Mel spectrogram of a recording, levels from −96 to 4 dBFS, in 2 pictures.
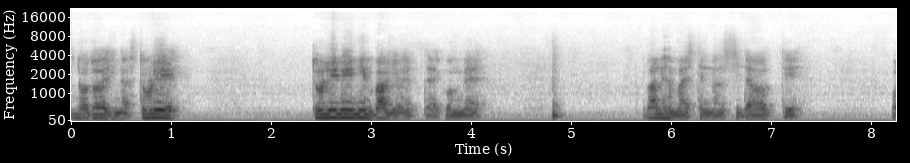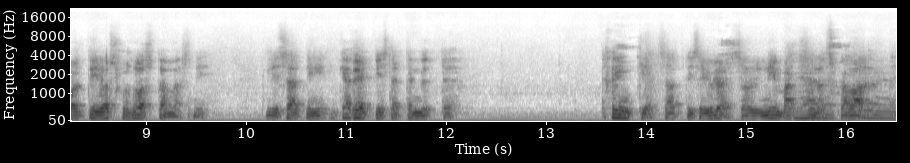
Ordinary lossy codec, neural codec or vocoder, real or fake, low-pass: none; codec, 44.1 kHz, 7.8 kbps, Pupu-Codec; fake; 19.8 kHz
